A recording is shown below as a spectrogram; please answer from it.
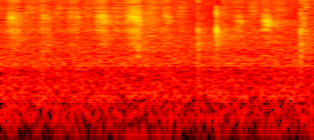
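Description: Chalk writing on a chalkboard: faint scratching of the chalk strokes, with a few light ticks.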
